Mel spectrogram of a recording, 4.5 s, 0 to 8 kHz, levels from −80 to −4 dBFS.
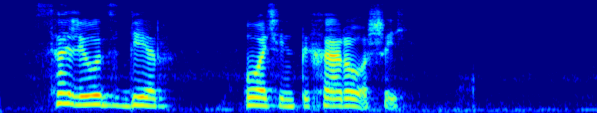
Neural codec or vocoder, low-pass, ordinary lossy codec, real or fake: codec, 16 kHz, 4 kbps, FunCodec, trained on Chinese and English, 50 frames a second; 7.2 kHz; none; fake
